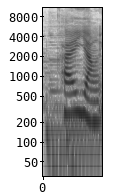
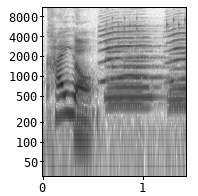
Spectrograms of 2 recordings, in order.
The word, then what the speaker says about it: 開陽: 以前广东菜用量很多，是他们用广东话去发音是开阳。那我不会说广东话了。开阳。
